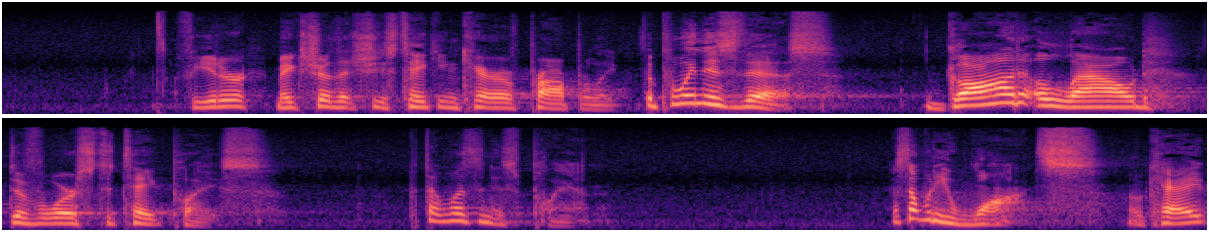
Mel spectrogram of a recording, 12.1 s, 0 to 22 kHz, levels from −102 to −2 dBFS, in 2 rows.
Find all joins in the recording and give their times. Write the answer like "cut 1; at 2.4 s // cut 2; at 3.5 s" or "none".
cut 1; at 1.2 s // cut 2; at 3.1 s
